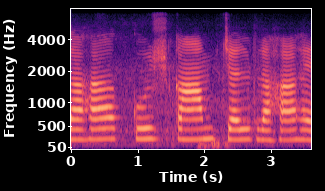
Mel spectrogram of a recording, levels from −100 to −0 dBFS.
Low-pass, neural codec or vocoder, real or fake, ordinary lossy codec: 7.2 kHz; none; real; none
